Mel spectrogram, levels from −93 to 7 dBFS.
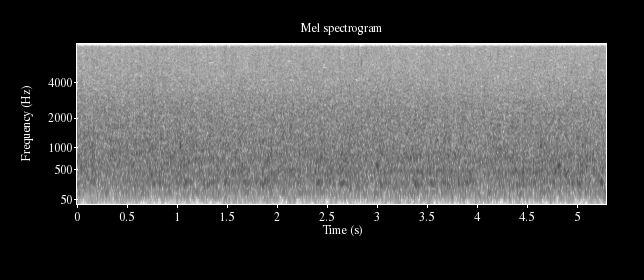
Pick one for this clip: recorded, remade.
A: recorded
